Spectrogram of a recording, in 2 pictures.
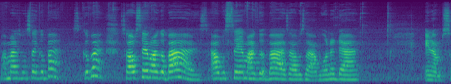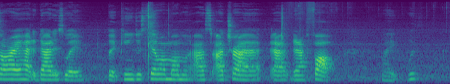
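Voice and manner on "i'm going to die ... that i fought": ordinary delivery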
